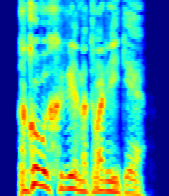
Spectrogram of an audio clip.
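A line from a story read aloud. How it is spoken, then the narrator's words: Surprised bark. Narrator (Russian): гаркнул от удивления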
